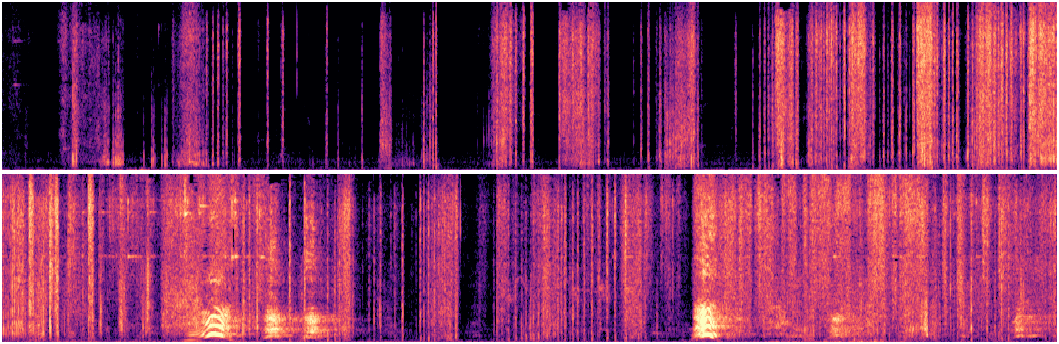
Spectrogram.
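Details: German Shepherds Buffy and Willow play chase with a ball in the snow on a cold January day; two or three sharp, harmonic barks sound in the second half over soft crunching footsteps and rustling.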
